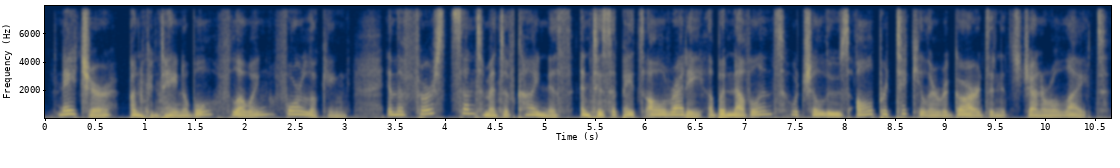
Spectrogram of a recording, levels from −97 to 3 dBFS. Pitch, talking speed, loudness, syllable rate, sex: 200 Hz, 135 wpm, -19 LUFS, 5.5 syllables/s, female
